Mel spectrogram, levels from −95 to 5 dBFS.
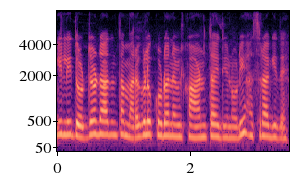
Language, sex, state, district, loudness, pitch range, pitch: Kannada, female, Karnataka, Mysore, -15 LUFS, 205-250 Hz, 225 Hz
